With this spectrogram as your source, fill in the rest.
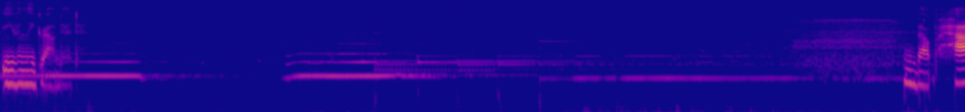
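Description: Singing bowls ring with long, humming tones that overlap and slowly fade.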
